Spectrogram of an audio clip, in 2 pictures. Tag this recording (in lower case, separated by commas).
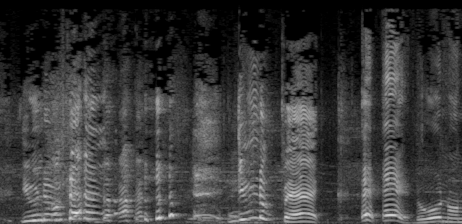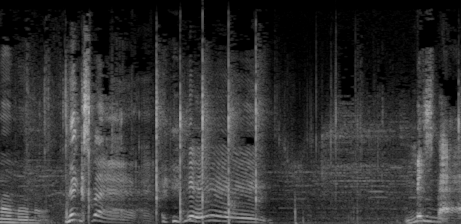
speech, music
